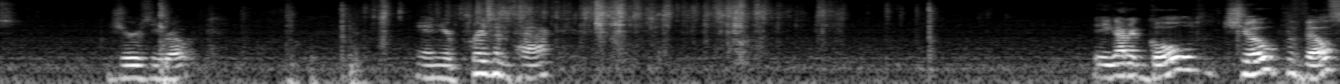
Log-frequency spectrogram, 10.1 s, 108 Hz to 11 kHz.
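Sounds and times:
foil pack crinkling: 0:02.6 - 0:07.0.

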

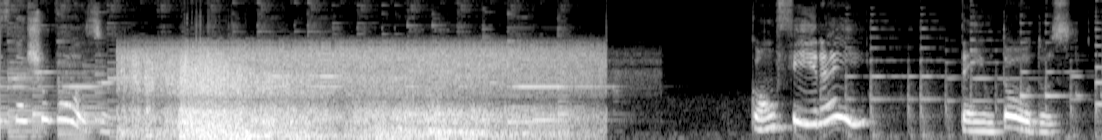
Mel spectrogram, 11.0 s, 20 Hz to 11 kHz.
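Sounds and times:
rain rushing: 0:01.2 - 0:06.1
rumbling thunder: 0:01.2 - 0:06.1.

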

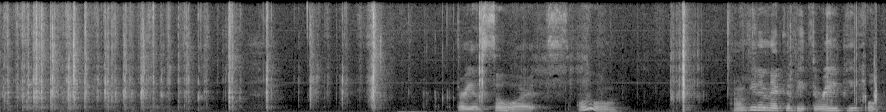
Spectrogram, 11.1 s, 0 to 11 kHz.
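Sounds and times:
cards shuffling and riffling: 0:00.0 - 0:06.2, 0:08.4 - 0:08.8
card snaps: 0:08.4 - 0:08.8.

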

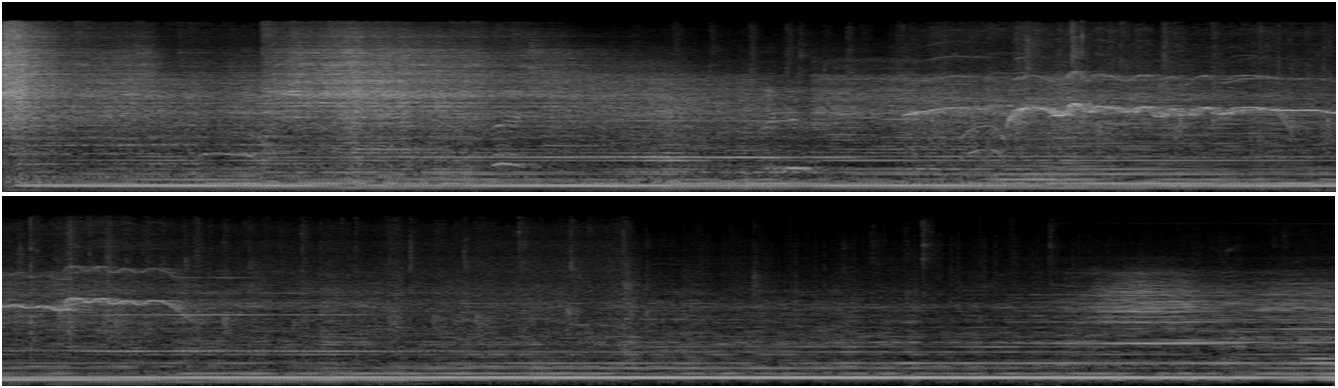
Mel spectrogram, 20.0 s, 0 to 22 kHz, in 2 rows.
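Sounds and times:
heavy rock band playing live: 0:00.0 - 0:20.0
high wavering guitar line: 0:00.0 - 0:20.0.

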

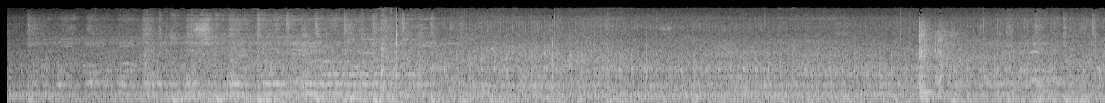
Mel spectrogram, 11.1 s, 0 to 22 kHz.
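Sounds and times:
car engine idling: 0:00.1 - 0:11.0
faint music: 0:00.1 - 0:11.0.

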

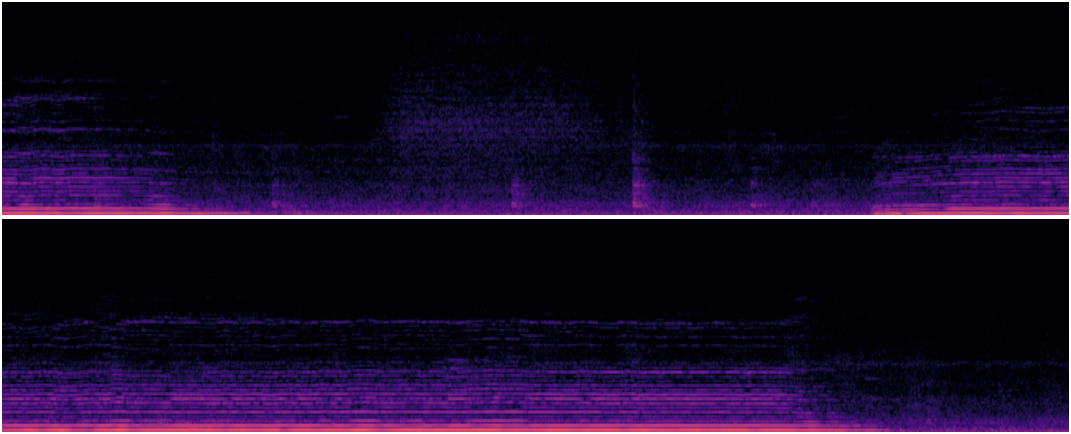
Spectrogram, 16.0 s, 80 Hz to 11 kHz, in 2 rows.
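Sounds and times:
woman humming: 0:00.0 - 0:02.4, 0:06.4 - 0:15.2.

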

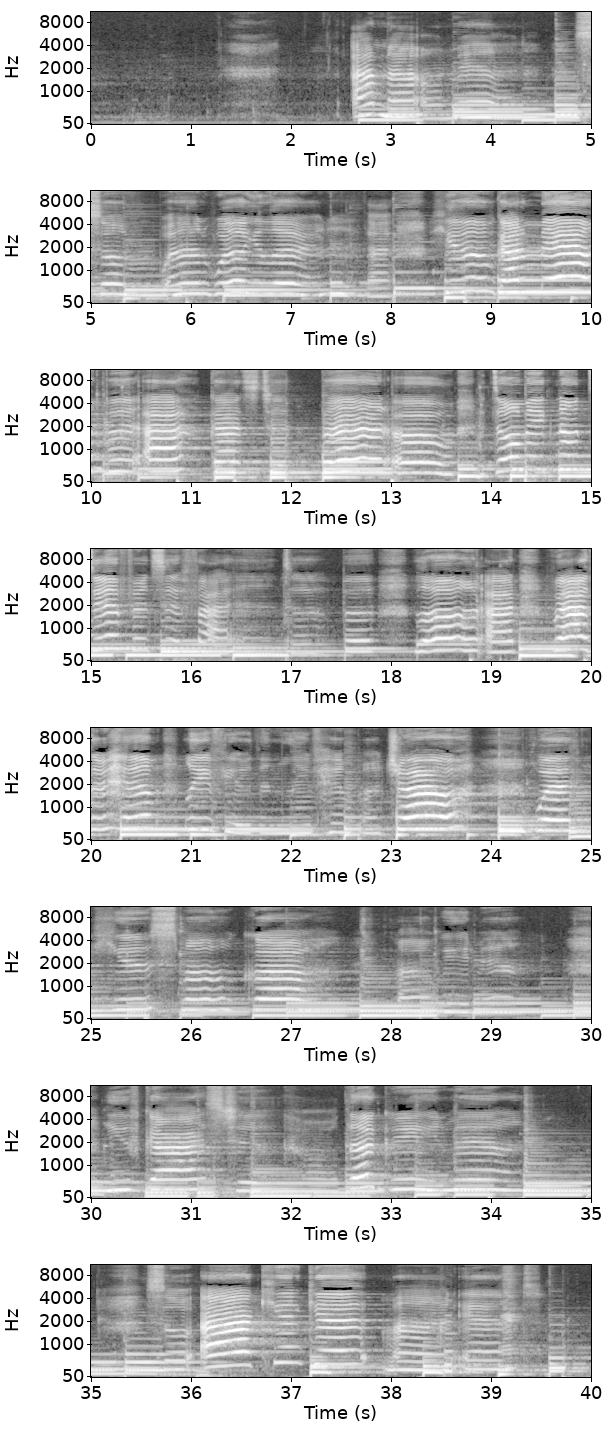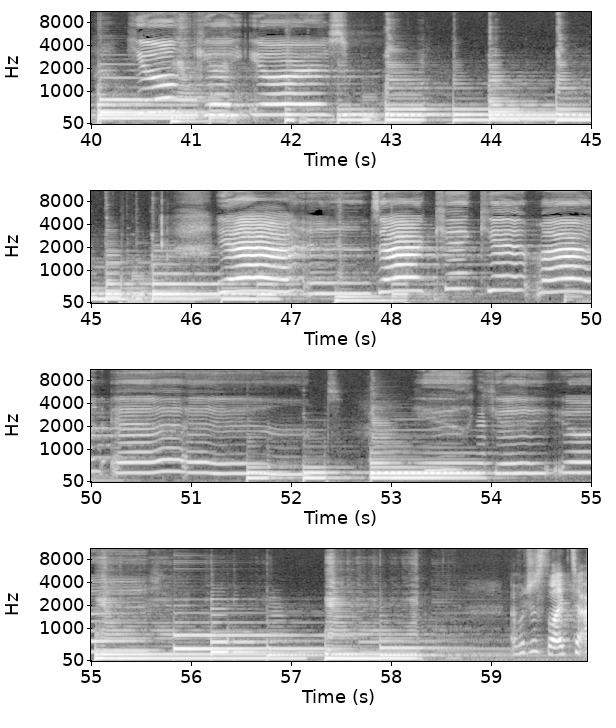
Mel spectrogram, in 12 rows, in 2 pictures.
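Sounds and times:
woman singing: 0:02.6 - 0:43.0, 0:45.7 - 0:57.5
guitar chords: 0:02.6 - 0:48.7, 0:49.3 - 0:59.9.

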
